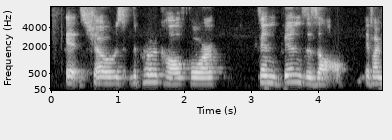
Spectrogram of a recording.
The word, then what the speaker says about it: fenbendazole: And it shows the protocol for fenbendazole, if I'm saying that right.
